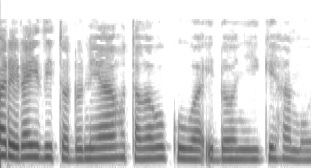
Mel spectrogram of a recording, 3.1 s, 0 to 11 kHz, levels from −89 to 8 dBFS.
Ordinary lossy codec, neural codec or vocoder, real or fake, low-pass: MP3, 32 kbps; codec, 16 kHz, 4 kbps, FunCodec, trained on Chinese and English, 50 frames a second; fake; 7.2 kHz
